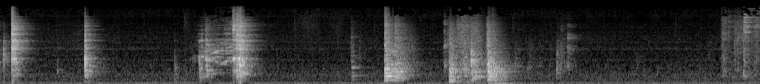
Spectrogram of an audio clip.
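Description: Plates, a plastic cutting board and a utensil being picked up and set down on a stone countertop: a string of sharp clacks and clatters at uneven intervals, the loudest at the start and about two and a half seconds in.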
